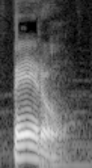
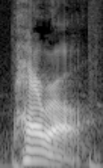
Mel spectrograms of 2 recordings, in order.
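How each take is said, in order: First: The R is a quick tongue tap. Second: The R is an English-style R. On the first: The speaker calls it right. "The tongue taps the roof of your mouth" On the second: The speaker calls it wrong. "No es pero"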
